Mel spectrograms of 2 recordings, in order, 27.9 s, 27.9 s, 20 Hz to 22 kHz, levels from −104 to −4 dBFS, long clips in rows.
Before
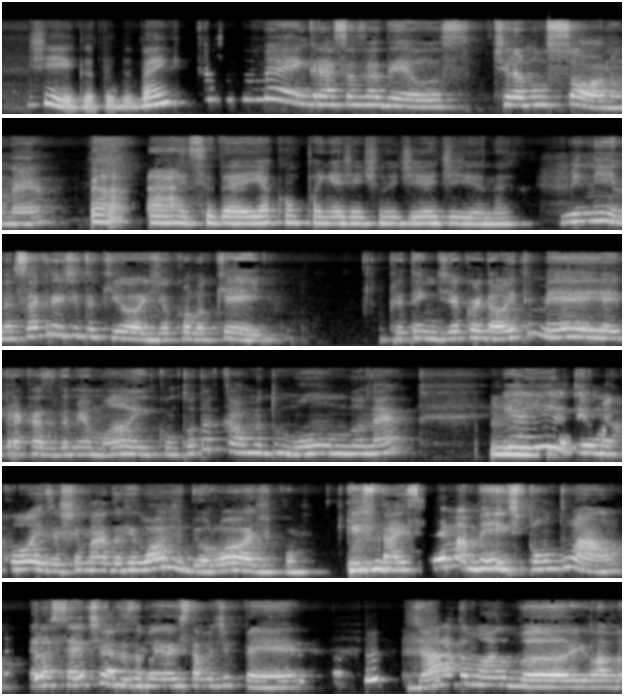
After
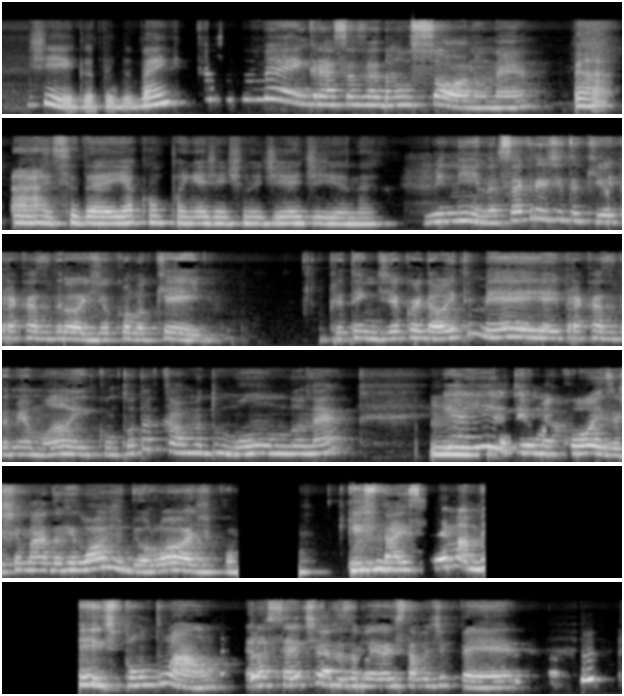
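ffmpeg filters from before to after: -filter_complex "[0:a]asplit=6[a][b][c][d][e][f];[a]atrim=end=2.882[g];[b]atrim=start=3.898:end=10.222[h];[c]atrim=start=13.888:end=14.462[i];[d]atrim=start=10.218:end=20.82,asetpts=PTS-STARTPTS,afade=t=out:st=10.598:d=0.004:c=hsin,apad=pad_dur=0.46[j];[e]atrim=start=20.82:end=22.21,asetpts=PTS-STARTPTS,afade=t=in:d=0.004:c=hsin,afade=t=out:st=1.386:d=0.004:c=hsin,apad=pad_dur=1.61[k];[f]atrim=start=22.21,asetpts=PTS-STARTPTS,afade=t=in:d=0.004:c=hsin[l];[g][h]acrossfade=d=0.004:c1=hsin:c2=hsin[m];[m][i]acrossfade=d=0.004:c1=hsin:c2=hsin[n];[j][k][l]concat=n=3:v=0:a=1[o];[n][o]acrossfade=d=0.004:c1=hsin:c2=hsin"

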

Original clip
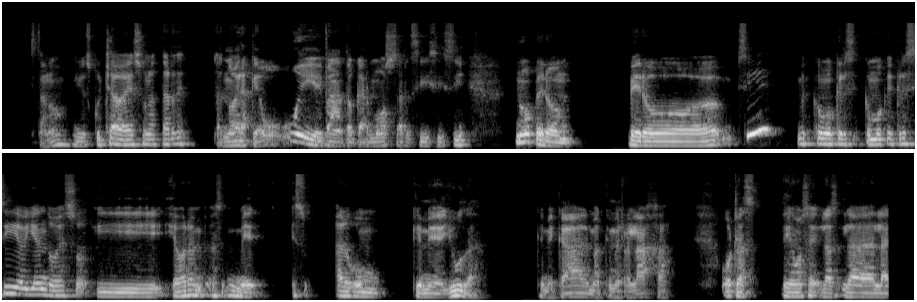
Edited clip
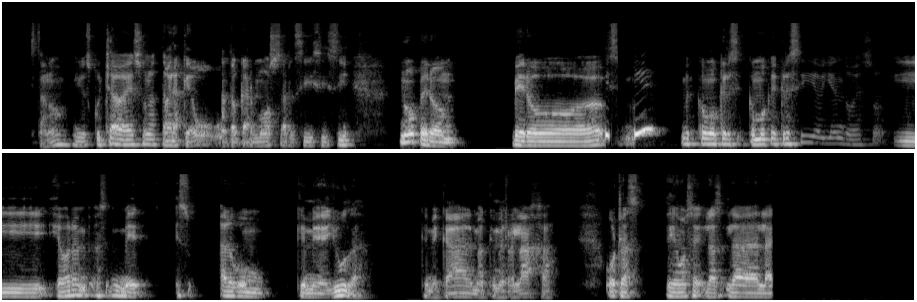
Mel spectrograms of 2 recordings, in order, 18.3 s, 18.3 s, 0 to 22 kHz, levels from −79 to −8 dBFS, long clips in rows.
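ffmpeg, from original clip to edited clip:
-filter_complex "[0:a]asplit=7[a][b][c][d][e][f][g];[a]atrim=end=1.632[h];[b]atrim=start=2.308:end=2.882[i];[c]atrim=start=3.358:end=7.202[j];[d]atrim=start=7.198:end=7.492,asetpts=PTS-STARTPTS,areverse[k];[e]atrim=start=7.488:end=9.21,asetpts=PTS-STARTPTS,afade=t=out:st=1.602:d=0.12:c=qua:silence=0.112202[l];[f]atrim=start=9.21:end=10.09,asetpts=PTS-STARTPTS,volume=-19dB[m];[g]atrim=start=10.09,asetpts=PTS-STARTPTS,afade=t=in:d=0.12:c=qua:silence=0.112202[n];[h][i]acrossfade=d=0.004:c1=hsin:c2=hsin[o];[o][j]acrossfade=d=0.004:c1=hsin:c2=hsin[p];[p][k]acrossfade=d=0.004:c1=hsin:c2=hsin[q];[l][m][n]concat=n=3:v=0:a=1[r];[q][r]acrossfade=d=0.004:c1=hsin:c2=hsin"

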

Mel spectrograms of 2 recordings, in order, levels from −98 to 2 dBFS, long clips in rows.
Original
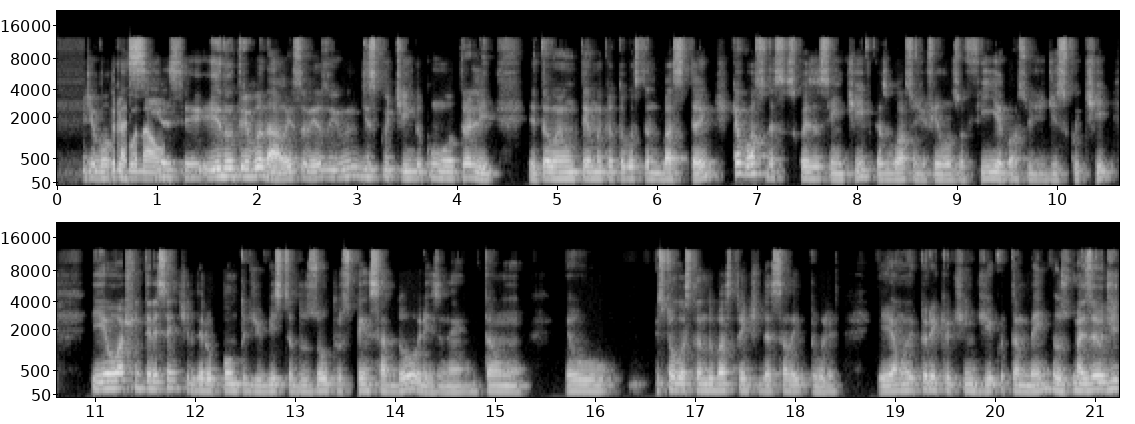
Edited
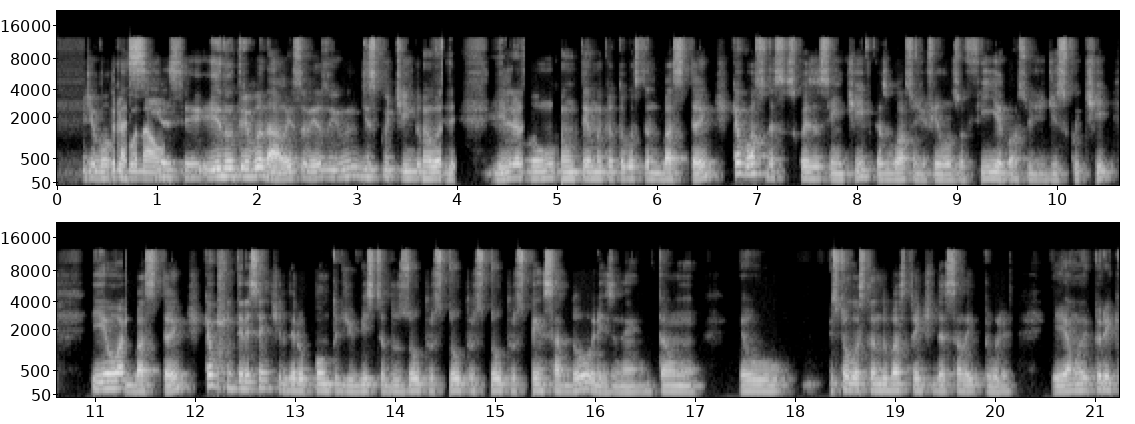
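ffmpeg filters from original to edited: -filter_complex "[0:a]asplit=7[a][b][c][d][e][f][g];[a]atrim=end=3.652[h];[b]atrim=start=3.648:end=5.042,asetpts=PTS-STARTPTS,areverse[i];[c]atrim=start=5.038:end=11.302[j];[d]atrim=start=5.958:end=6.882[k];[e]atrim=start=11.298:end=13.622[l];[f]atrim=start=13.208:end=13.622[m];[g]atrim=start=13.208[n];[h][i]acrossfade=d=0.004:c1=hsin:c2=hsin[o];[o][j]acrossfade=d=0.004:c1=hsin:c2=hsin[p];[p][k]acrossfade=d=0.004:c1=hsin:c2=hsin[q];[q][l]acrossfade=d=0.004:c1=hsin:c2=hsin[r];[r][m]acrossfade=d=0.004:c1=hsin:c2=hsin[s];[s][n]acrossfade=d=0.004:c1=hsin:c2=hsin"

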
